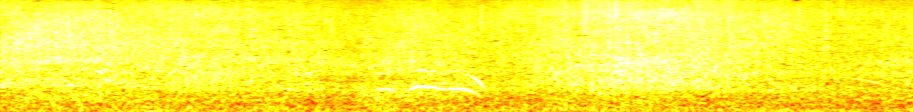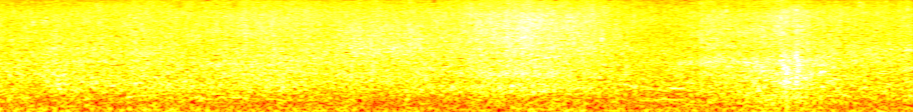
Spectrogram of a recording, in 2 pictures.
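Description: Surf washing onto a sandy beach, a steady wash of noise with wind rumbling on the microphone.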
